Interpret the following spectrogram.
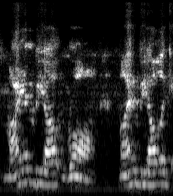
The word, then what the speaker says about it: Mayim Bialik: I always say her name right. It's Mayim Bialik and Ken Jennings.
